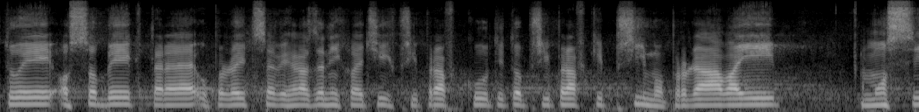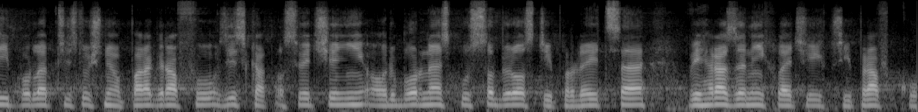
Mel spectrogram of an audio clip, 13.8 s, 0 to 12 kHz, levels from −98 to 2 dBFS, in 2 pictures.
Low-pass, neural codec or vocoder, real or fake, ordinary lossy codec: 10.8 kHz; autoencoder, 48 kHz, 128 numbers a frame, DAC-VAE, trained on Japanese speech; fake; Opus, 16 kbps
